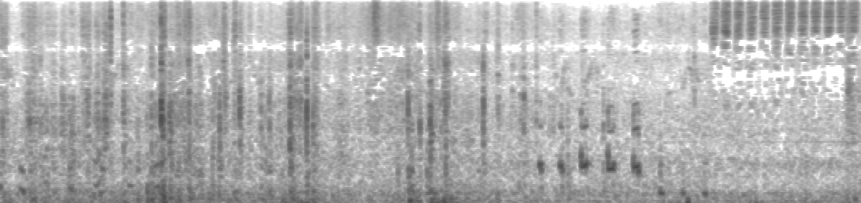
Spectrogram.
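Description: Puppies about four weeks old scrabbling over crinkling kraft paper, with a short run of small high squeaks past the middle. A fast, even high ticking comes in near the end.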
